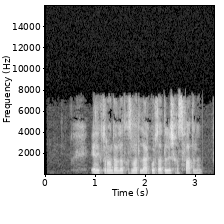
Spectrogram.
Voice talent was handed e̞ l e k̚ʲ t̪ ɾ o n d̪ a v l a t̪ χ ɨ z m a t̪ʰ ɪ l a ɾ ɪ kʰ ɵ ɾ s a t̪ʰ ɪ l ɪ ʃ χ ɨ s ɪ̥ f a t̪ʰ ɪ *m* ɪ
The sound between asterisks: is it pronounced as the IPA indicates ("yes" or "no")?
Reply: no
